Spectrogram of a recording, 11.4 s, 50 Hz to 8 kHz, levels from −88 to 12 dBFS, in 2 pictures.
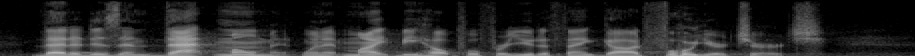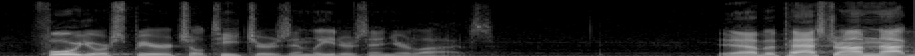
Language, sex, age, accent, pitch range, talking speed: English, male, 40-59, American, 105-135 Hz, 175 wpm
